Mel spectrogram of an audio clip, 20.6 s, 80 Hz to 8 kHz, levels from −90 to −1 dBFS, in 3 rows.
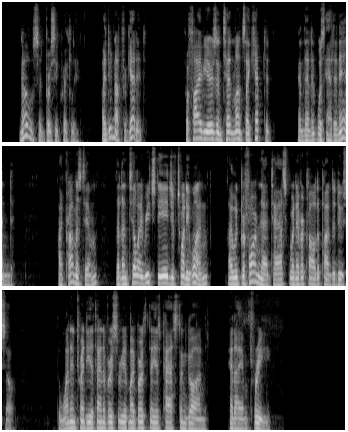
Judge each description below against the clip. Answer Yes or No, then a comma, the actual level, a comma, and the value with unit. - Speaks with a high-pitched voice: No, low, 125 Hz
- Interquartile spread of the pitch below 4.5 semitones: Yes, average, 3.6 semitones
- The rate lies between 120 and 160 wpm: No, average, 185 wpm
